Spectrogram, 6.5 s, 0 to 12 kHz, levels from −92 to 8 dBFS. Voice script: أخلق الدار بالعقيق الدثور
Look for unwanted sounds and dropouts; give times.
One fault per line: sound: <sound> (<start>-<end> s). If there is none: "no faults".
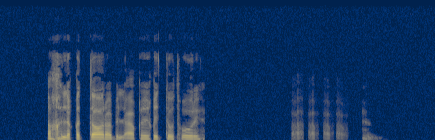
sound: laugh (4.4-5.2 s)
